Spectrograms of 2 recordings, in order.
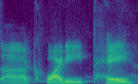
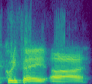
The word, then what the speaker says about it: Kwity Paye: Quidey Pay, something like that. Yeah, Kwity Paye. How do you say it? Kwity, I think.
